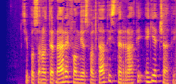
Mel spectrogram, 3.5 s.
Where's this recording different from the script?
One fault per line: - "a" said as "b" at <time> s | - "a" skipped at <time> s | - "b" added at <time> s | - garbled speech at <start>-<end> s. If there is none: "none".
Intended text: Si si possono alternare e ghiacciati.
- "si" skipped at 0.6 s
- "fondi asfaltati sterrati" added at 1.4 s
